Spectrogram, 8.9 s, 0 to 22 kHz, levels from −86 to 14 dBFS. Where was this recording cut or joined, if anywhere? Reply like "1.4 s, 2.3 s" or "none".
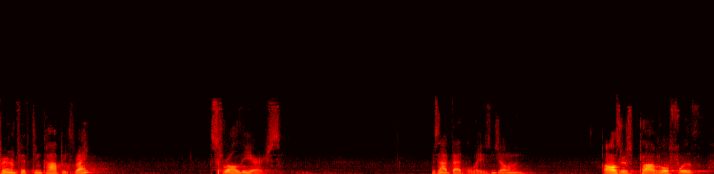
2.7 s, 5.5 s, 5.8 s, 7.7 s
